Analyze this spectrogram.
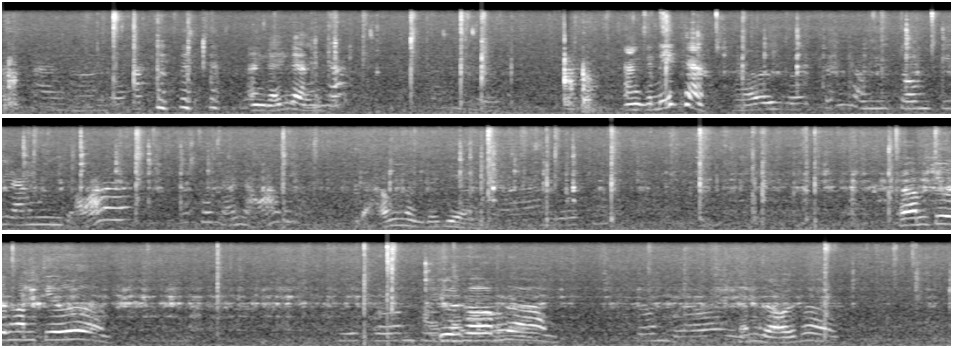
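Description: A middle-aged woman talks calmly nearby.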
